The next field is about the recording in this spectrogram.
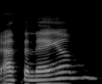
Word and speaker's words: Athenaeum: I always mispronounce it. Is it Athenaeum? – Yep.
